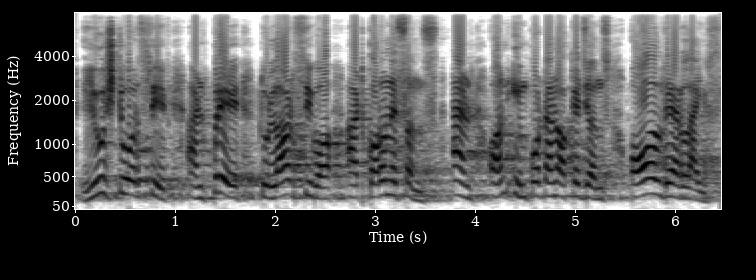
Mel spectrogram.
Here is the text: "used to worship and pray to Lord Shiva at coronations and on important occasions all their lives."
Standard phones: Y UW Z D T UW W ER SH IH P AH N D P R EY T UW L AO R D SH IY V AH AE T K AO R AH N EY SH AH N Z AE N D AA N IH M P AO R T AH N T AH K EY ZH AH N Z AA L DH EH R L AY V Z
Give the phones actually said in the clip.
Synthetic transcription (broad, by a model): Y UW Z T UW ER S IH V AH N D P R EY T UW L AO R D S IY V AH AE T K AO R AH N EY S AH N S AE N D AA N IH M P AO R T AH N T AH K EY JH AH N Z AA L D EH R L AY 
